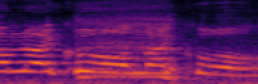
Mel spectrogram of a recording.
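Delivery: squeaky self-mocking whine; high mock whine. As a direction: pitch up, whine it jokingly. Playful self-mocking repeat.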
